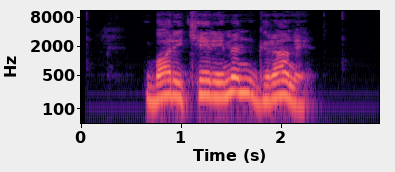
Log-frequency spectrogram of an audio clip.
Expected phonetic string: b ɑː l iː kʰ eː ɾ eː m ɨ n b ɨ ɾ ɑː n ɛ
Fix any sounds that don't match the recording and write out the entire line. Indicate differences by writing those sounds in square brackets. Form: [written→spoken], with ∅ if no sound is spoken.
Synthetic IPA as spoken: b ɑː [l→ɾ] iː kʰ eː ɾ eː m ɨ n [b→ɡ] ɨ ɾ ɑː n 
